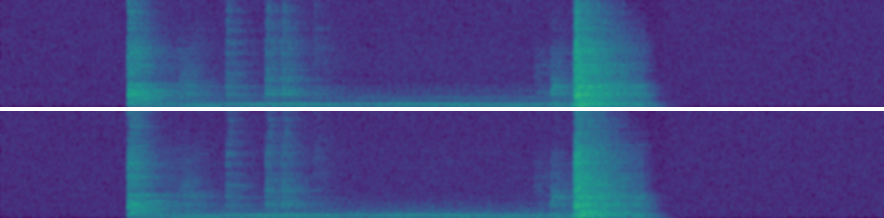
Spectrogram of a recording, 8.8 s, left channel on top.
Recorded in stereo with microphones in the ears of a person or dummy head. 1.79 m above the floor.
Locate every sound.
1.3 s a door slam: 5° right (ahead or behind), 9 m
